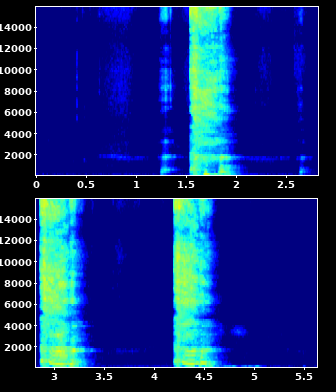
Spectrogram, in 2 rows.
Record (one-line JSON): {"three_cough_length": "5.6 s", "three_cough_amplitude": 9022, "three_cough_signal_mean_std_ratio": 0.36, "survey_phase": "alpha (2021-03-01 to 2021-08-12)", "age": "45-64", "gender": "Female", "wearing_mask": "No", "symptom_none": true, "smoker_status": "Never smoked", "respiratory_condition_asthma": false, "respiratory_condition_other": false, "recruitment_source": "REACT", "submission_delay": "1 day", "covid_test_result": "Negative", "covid_test_method": "RT-qPCR"}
